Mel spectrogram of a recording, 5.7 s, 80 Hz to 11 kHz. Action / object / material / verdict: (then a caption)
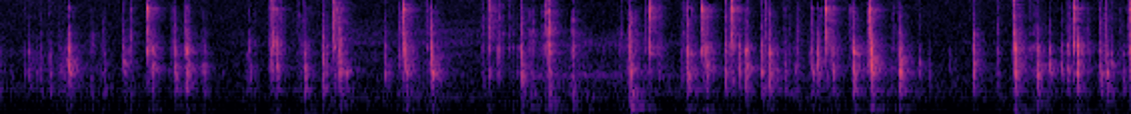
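tap / plastic computer keyboard / plastic / none. Fingertips type and tap on the solid keys of a full-size backlit plastic RGB computer keyboard, a Cyberpowerpc Skorpion K1, resting on a dark surface in dim light. A quick, irregular stream of dry plastic clicks is heard, each dying away almost instantly, centered around 1.4 kHz with bright, high edges and no low thump.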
